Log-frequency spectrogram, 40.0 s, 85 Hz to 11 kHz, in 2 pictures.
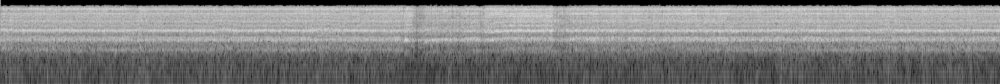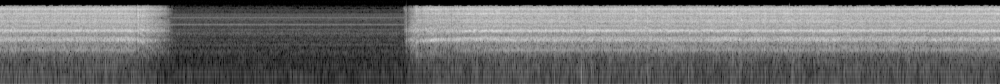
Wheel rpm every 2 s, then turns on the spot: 160, 160, 160, 160, 140, 160, 160, 160, 160, 160, 160, 80, 0, 0, 120, 160, 160, 160, 160, 160.
none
